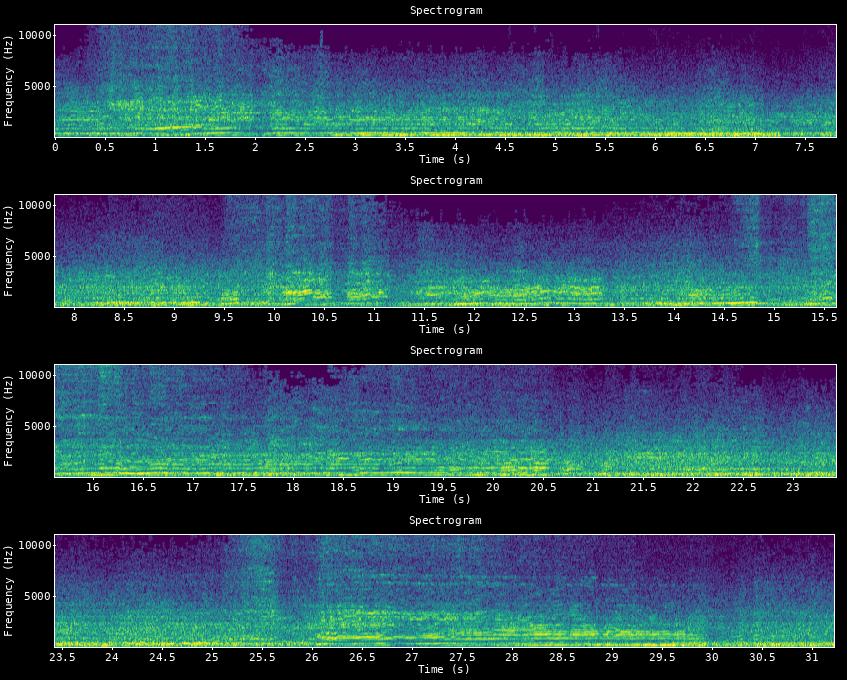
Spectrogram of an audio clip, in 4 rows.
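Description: Classic 50cc two-stroke motocross bikes racing, their engines revving up and down with a wavering, rising-and-falling pitch, often more than one engine at a time.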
